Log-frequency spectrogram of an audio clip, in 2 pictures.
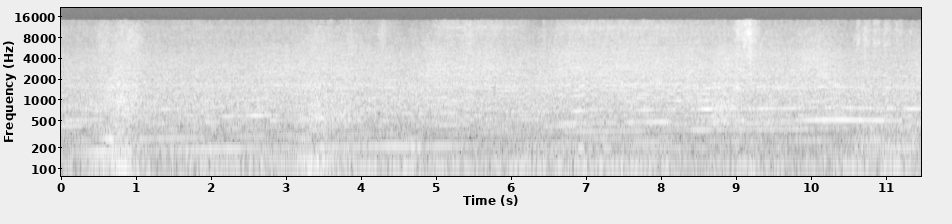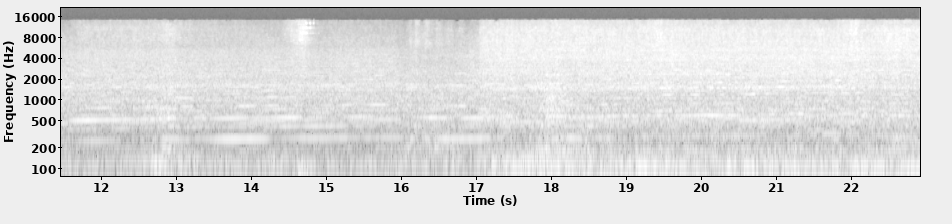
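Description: A sports car engine roars steadily at high speed, its pitch rising and falling with gear changes.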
